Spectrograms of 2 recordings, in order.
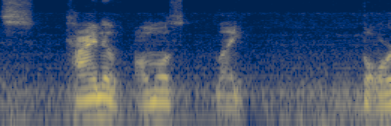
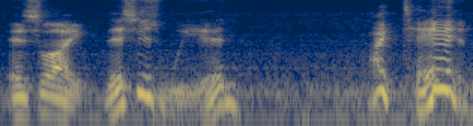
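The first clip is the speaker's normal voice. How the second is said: high, animated put-on Australian; Australian accent; 5 semitones higher than usual. Australian explains being shipped off for a biscuit, broad Australian accent. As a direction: tell it in broad, swooping Australian. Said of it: "argument between a British and Australian".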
